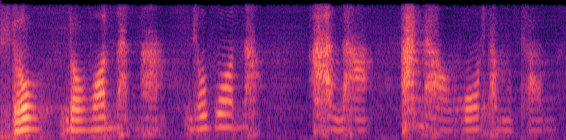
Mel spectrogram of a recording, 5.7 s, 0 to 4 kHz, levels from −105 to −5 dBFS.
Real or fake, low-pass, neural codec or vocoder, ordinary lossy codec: fake; 3.6 kHz; codec, 16 kHz in and 24 kHz out, 0.6 kbps, FocalCodec, streaming, 4096 codes; none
